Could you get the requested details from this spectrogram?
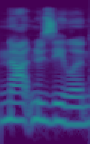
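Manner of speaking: plain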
